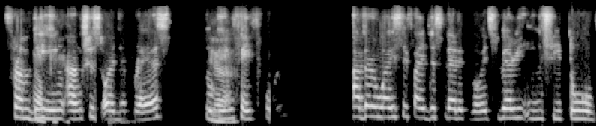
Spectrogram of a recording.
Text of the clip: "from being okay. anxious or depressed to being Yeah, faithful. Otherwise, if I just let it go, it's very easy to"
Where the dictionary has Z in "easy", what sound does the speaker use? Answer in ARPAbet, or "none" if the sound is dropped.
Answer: S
